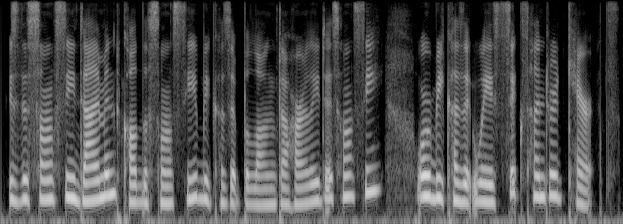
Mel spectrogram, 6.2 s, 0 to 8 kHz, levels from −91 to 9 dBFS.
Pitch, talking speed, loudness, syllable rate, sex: 215 Hz, 200 wpm, -18 LUFS, 6.1 syllables/s, female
